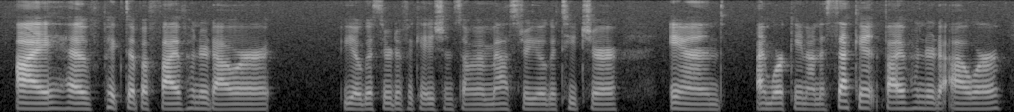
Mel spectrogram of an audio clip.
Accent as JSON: {"language": "English", "town": "Ann Arbor", "region": "Michigan", "country": "United States", "said": "I'm from Ann Arbor, Michigan. I lived there for a long period of time, went to school there, got my bachelor's and my master's from the University of Michigan"}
